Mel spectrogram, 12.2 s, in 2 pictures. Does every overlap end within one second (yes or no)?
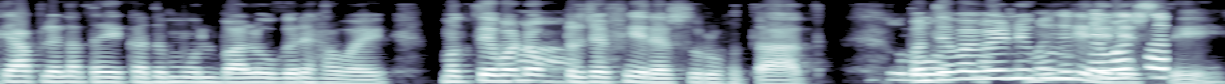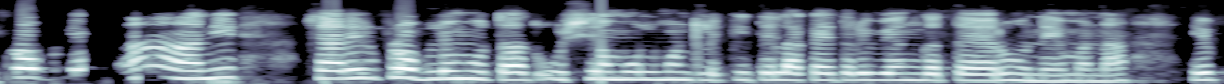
no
